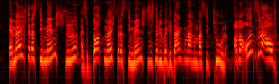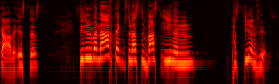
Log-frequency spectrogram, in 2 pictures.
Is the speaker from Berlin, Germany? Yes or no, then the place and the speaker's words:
no; Munich, Bavaria, Germany; München äh, meine Heimat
